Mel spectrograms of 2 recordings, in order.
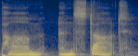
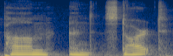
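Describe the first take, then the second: First: No R sound follows the vowel in start. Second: An R sound follows the vowel in start. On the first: "the R is usually missing. So we have the same vowel" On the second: "where the R is pronounced after a vowel, these two words will be different"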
